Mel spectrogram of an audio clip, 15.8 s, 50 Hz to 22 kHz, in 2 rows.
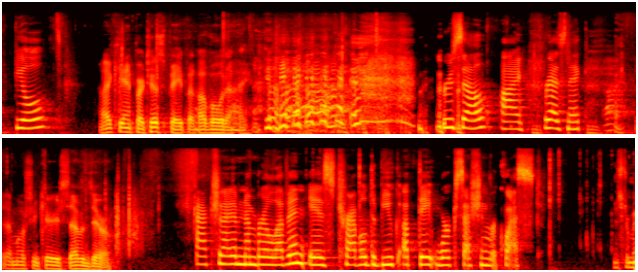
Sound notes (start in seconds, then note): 3.1 all laugh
